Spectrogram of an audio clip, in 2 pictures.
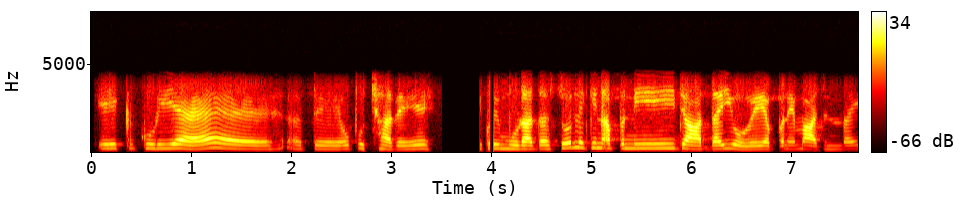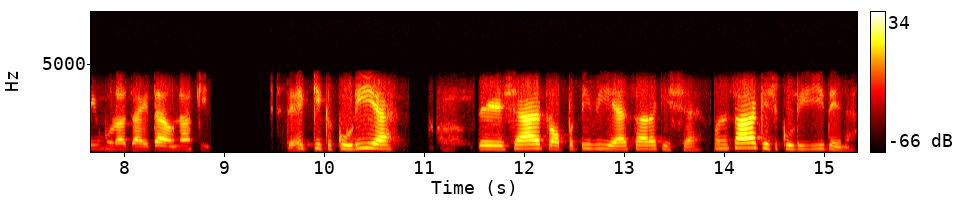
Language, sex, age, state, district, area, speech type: Dogri, female, 30-45, Jammu and Kashmir, Reasi, rural, conversation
